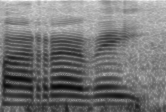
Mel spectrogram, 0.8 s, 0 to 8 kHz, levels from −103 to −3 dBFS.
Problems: constant background noise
